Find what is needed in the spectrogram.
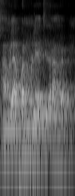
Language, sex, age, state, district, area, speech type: Tamil, male, 18-30, Tamil Nadu, Perambalur, rural, spontaneous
